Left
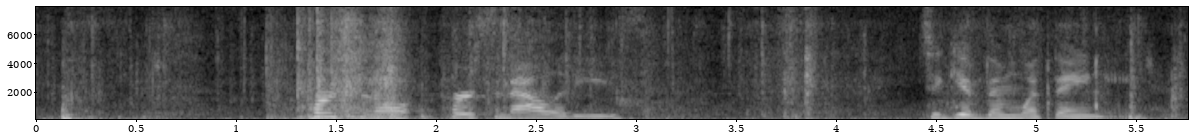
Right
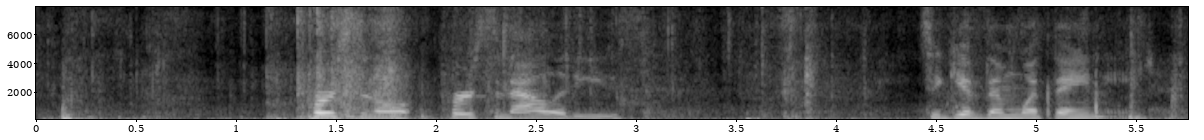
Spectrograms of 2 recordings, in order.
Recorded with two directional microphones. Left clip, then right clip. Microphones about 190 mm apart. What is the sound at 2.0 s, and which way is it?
Speech, 40° right (ahead or behind).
